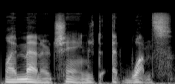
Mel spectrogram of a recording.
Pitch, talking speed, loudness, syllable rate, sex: 95 Hz, 170 wpm, -18 LUFS, 4.5 syllables/s, male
